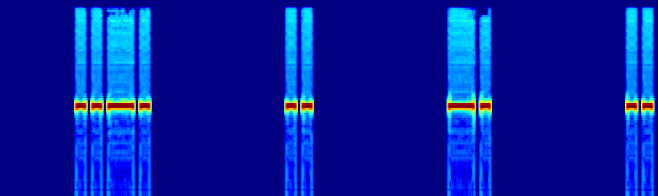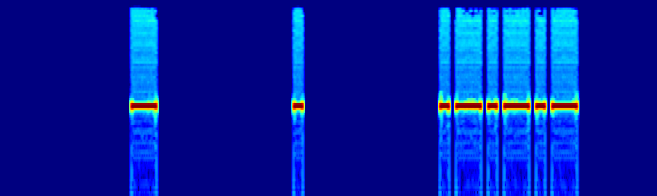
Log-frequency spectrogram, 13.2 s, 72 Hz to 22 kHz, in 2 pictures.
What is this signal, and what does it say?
Morse code, heard as a keyed tone, about 15 wpm, spaced as for 5 wpm, 1000 Hz. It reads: FINITE.
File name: qotdfiles / 5wpm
